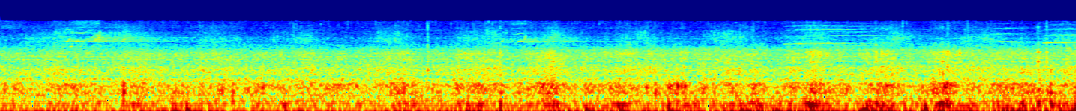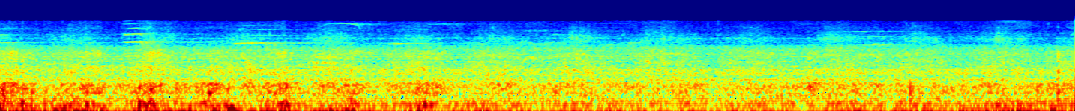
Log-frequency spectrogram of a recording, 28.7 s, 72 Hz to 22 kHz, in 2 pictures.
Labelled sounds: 25.3	26.2	killer whale, southern resident, 1.3 to 5.1 kHz

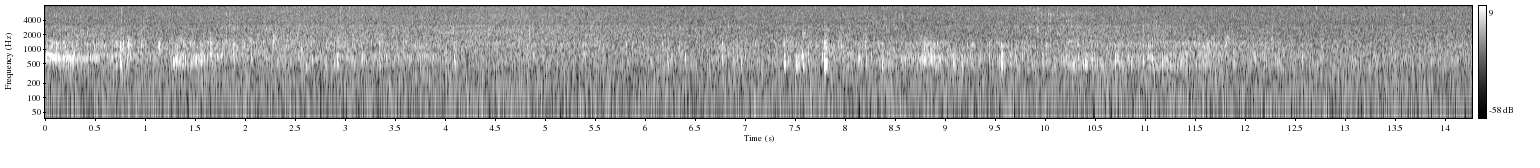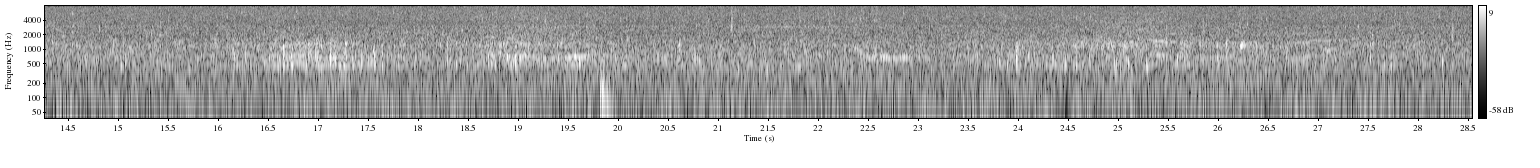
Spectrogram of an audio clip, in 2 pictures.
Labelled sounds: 18.7	19.8	killer whale, Bigg's (transient), Gulf of Alaska transient, 0.32 to 0.99 kHz
25.1	27.1	killer whale, Bigg's (transient), Gulf of Alaska transient, 0.55 to 1.6 kHz

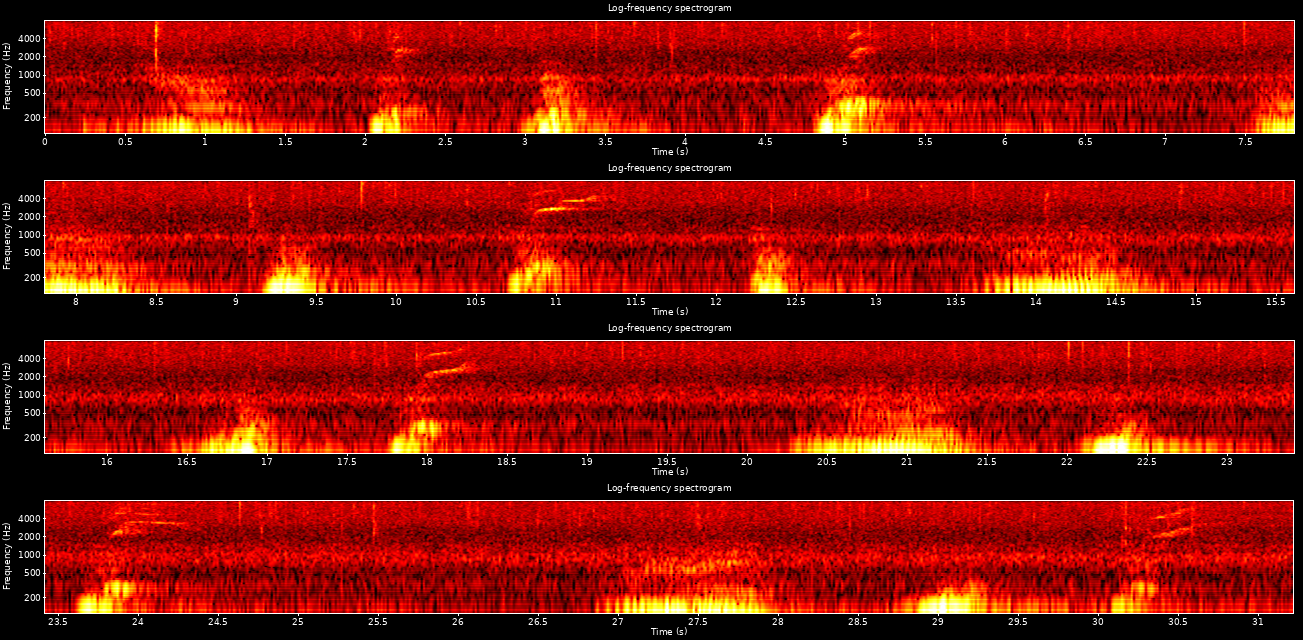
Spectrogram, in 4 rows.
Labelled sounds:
10.8	11.4	humpback whale, 2.2 to 4.5 kHz
18.0	18.4	humpback whale, 1.9 to 3.3 kHz
23.8	24.3	humpback whale, 2.0 to 5.0 kHz
30.3	30.6	humpback whale, 1.9 to 2.8 kHz

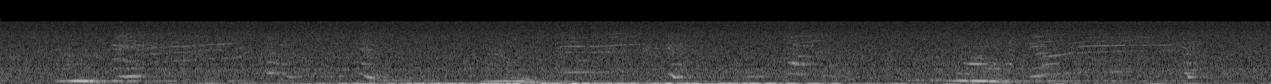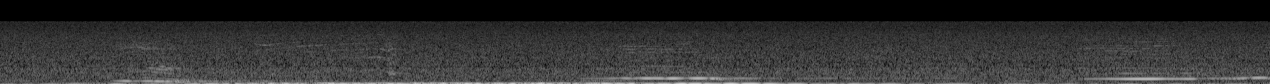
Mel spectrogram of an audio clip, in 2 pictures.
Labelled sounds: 1.1	2.9	humpback whale, 0.90 to 2.7 kHz
5.6	6.4	humpback whale, 2.2 to 2.6 kHz
7.9	8.1	humpback whale, 0.90 to 1.1 kHz
9.6	11.3	humpback whale, 0.90 to 3.0 kHz
15.2	16.0	humpback whale, 2.2 to 2.7 kHz
16.4	16.6	humpback whale, 1.1 to 1.4 kHz
18.9	19.2	humpback whale, 2.2 to 2.3 kHz

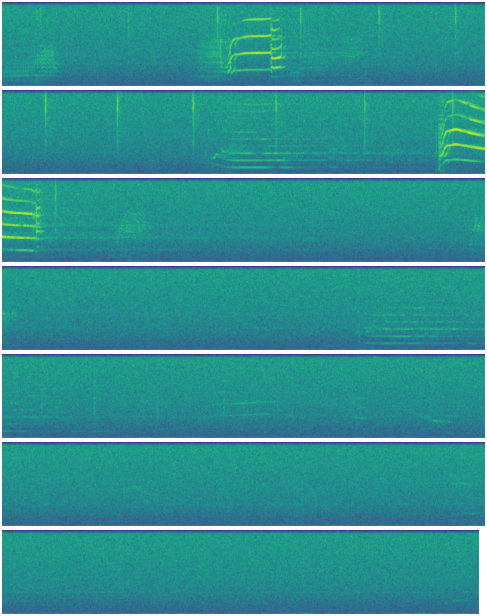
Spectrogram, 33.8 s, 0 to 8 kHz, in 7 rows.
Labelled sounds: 0.0	0.3	killer whale, northern resident, 0.86 to 1.2 kHz
2.0	2.9	killer whale, northern resident, 1.2 to 8.0 kHz
6.8	7.8	killer whale, northern resident, 1.2 to 6.7 kHz
9.2	11.1	killer whale, northern resident, 0.96 to 7.6 kHz
18.2	18.6	killer whale, northern resident, 1.3 to 3.5 kHz
21.4	22.1	killer whale, northern resident, 2.0 to 3.5 kHz
23.5	23.9	killer whale, northern resident, 1.5 to 2.0 kHz

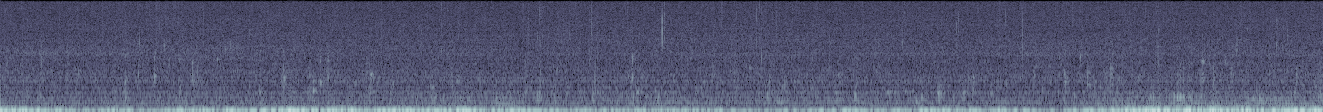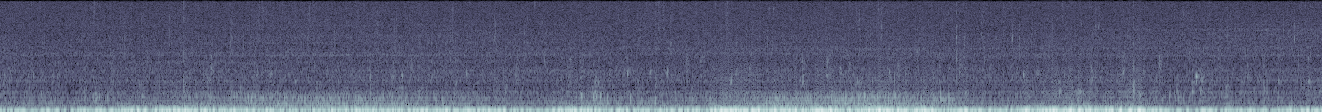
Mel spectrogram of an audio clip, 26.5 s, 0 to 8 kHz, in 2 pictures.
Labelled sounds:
4.6	5.5	fish, 0 to 0.61 kHz

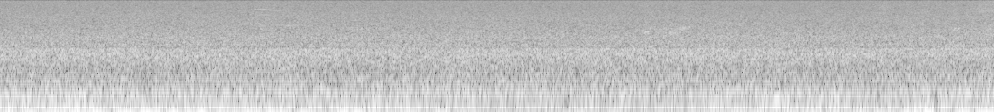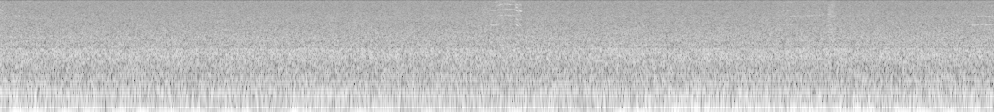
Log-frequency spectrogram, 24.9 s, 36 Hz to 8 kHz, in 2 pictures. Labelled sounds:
3.2	3.4	Pacific white-sided dolphin, 4.7 to 5.2 kHz
18.6	19.0	Pacific white-sided dolphin, 3.6 to 6.4 kHz
22.5	22.7	Pacific white-sided dolphin, 3.7 to 3.9 kHz
24.6	24.8	Pacific white-sided dolphin, 2.2 to 2.5 kHz

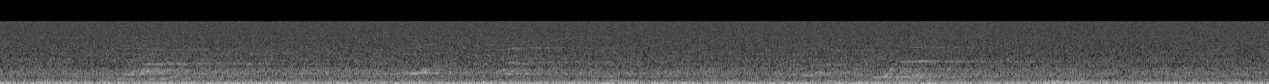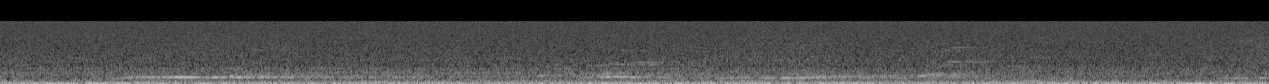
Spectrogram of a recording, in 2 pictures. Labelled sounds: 1.5	1.8	humpback whale, 0.90 to 1.1 kHz
9.0	9.4	humpback whale, 0.99 to 1.2 kHz
19.0	19.3	humpback whale, 0.90 to 1.1 kHz

